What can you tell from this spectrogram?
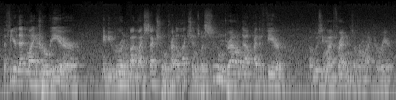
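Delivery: ordinary delivery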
